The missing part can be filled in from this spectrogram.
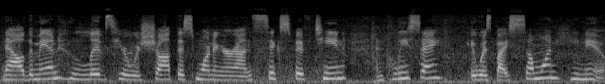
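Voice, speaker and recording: At a moderate pace, a woman with a high pitch speaks with ordinary pitch variation. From Kansas. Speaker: TV news reporter and anchor. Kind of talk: live on-location news report. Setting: outdoors.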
